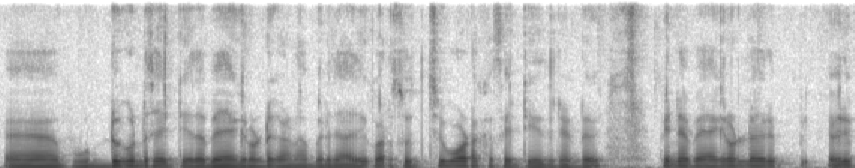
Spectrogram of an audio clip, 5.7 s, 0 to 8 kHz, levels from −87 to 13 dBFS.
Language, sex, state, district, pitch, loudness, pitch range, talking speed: Malayalam, male, Kerala, Wayanad, 110 Hz, -17 LUFS, 105-115 Hz, 220 wpm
